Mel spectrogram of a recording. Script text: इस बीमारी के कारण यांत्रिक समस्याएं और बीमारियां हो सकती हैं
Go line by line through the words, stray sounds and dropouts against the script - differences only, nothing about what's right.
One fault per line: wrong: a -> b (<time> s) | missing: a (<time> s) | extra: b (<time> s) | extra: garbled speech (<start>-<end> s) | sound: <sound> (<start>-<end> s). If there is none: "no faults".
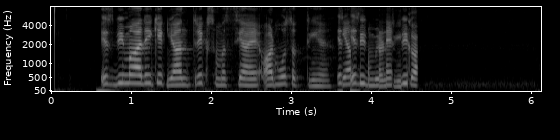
missing: कारण (1.4 s)
missing: बीमारियां (2.8 s)
extra: garbled speech (3.6-4.6 s)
